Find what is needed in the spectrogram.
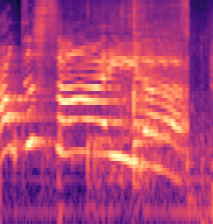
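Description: A girl's voice: a short burst of speech, then a long drawn-out cry that falls slowly in pitch and cuts off just before the end.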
